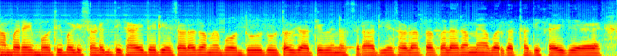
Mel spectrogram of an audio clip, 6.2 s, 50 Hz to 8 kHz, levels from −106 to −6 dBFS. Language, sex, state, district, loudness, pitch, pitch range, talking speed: Hindi, male, Bihar, Gopalganj, -17 LUFS, 125 Hz, 120-125 Hz, 310 wpm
